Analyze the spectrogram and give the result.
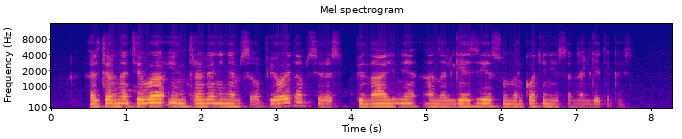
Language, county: Lithuanian, Vilnius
